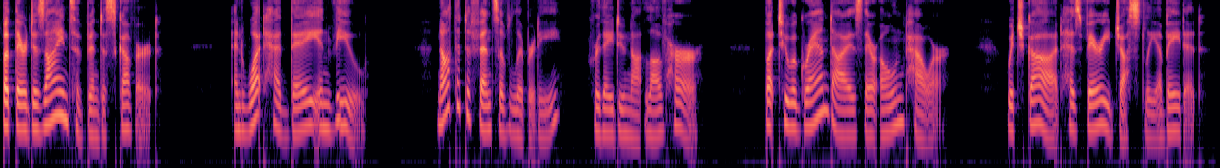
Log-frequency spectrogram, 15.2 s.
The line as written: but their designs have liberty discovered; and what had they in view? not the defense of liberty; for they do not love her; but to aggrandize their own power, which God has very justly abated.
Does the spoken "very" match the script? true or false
true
